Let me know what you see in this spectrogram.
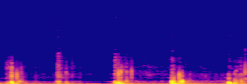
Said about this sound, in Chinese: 小树听见摩斯叔叔的脚步声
